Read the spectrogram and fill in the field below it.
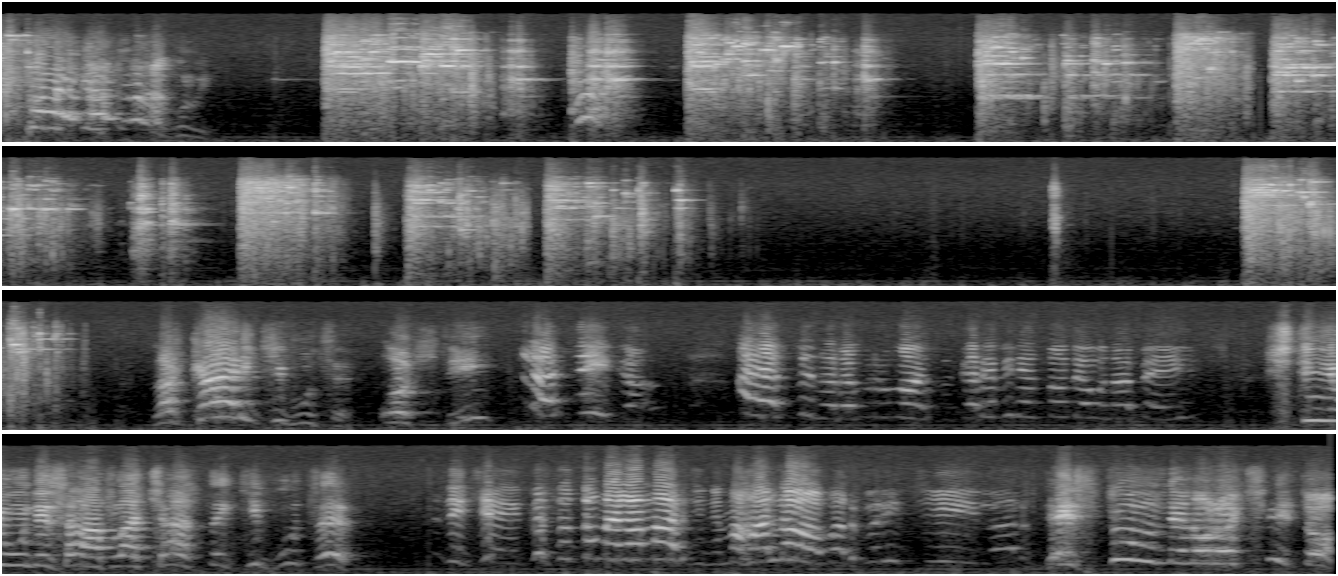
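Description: A middle-aged woman speaks with emotion.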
